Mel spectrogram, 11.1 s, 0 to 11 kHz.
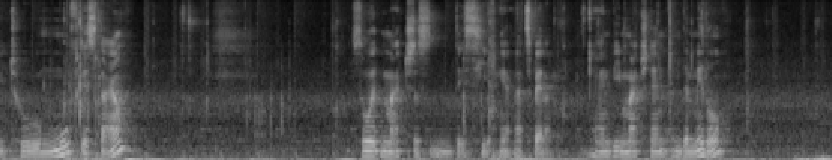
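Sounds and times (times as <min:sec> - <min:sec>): low steady hum: 0:00.0 - 0:11.0
keyboard and mouse clicks: 0:00.8 - 0:04.6, 0:06.1 - 0:10.1.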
